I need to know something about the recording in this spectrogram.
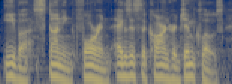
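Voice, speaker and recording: Low-voiced man reading stage directions. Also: moderate pace, a little mellow.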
